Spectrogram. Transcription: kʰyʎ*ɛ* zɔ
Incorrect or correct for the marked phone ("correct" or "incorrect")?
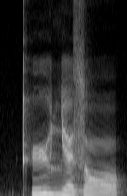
correct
